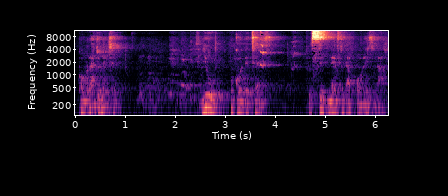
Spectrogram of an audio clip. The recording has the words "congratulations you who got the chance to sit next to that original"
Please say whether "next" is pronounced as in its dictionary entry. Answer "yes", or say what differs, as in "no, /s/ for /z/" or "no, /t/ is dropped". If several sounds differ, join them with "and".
yes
